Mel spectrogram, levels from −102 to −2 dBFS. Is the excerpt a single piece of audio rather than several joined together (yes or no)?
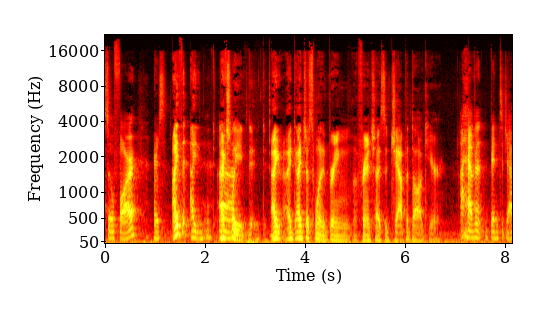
no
